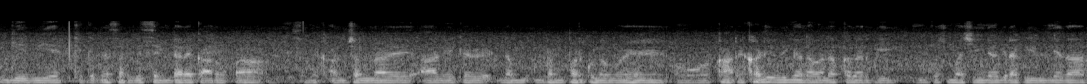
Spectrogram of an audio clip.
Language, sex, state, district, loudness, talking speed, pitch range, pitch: Hindi, male, Chhattisgarh, Sukma, -24 LUFS, 175 wpm, 90-95 Hz, 95 Hz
